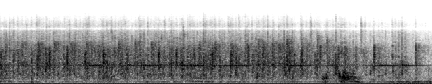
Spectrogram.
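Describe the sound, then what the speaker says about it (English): A debate audience for a commissioner general election applauds with steady, moderately loud clapping, mixed with faint murmuring from the room. "Let's give a round of applause for Carl and Diana."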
